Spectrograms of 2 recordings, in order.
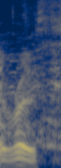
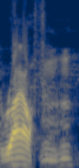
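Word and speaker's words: Routh: Well, it's spelled R-O-U-T-H, but I did ask, and they did say Ruth. So I'm glad you asked. I would have said Ralph.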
